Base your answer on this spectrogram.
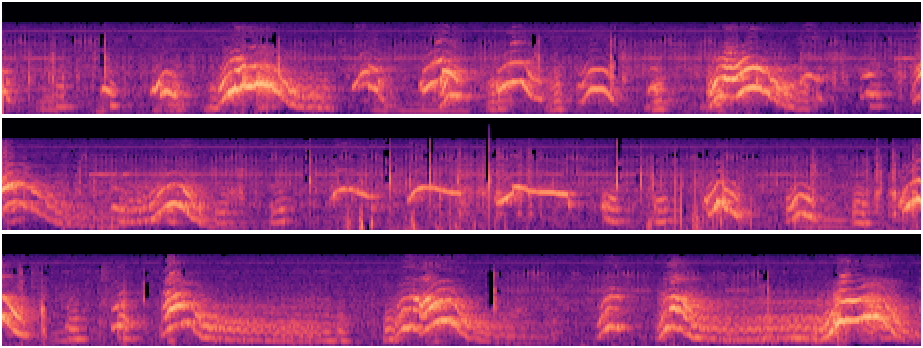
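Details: Two-week-old puppies, offspring of Sami and Drake, giving arched squealing whines one after another, each rising then dropping, in bursts roughly every second with short quiet gaps between.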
